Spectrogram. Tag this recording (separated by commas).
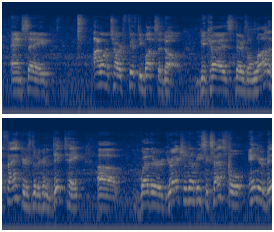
Speech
